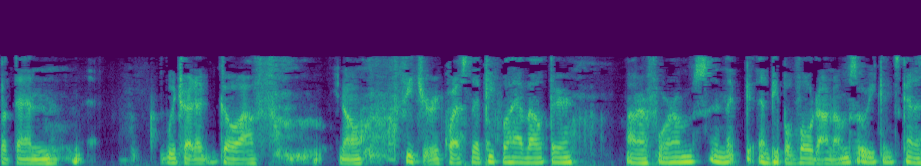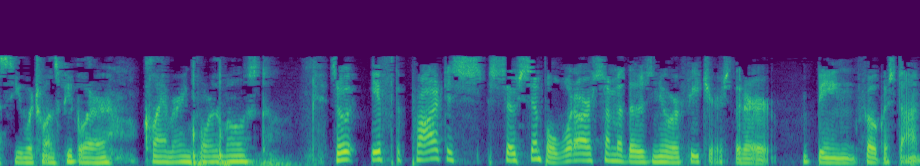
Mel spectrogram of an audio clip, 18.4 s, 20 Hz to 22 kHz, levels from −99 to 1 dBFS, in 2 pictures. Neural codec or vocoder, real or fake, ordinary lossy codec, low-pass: codec, 16 kHz, 8 kbps, FreqCodec, smaller model; fake; MP3, 24 kbps; 5.4 kHz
